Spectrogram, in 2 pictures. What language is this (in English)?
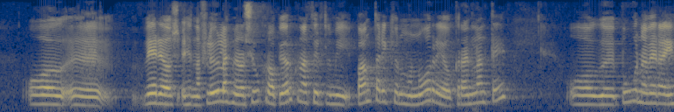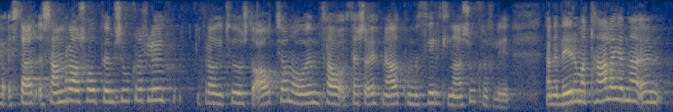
Icelandic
